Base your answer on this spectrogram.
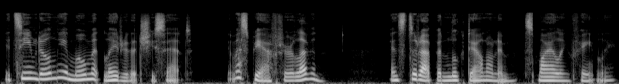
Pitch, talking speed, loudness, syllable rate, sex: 200 Hz, 235 wpm, -19 LUFS, 6.6 syllables/s, female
